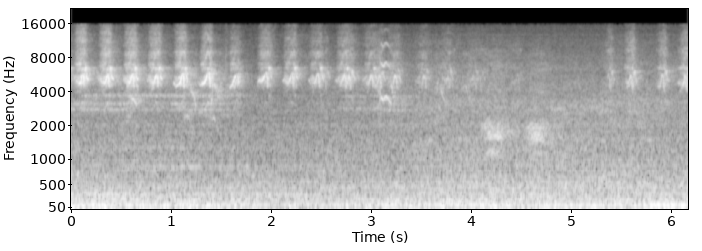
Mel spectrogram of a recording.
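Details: Begging Common Myna juvenile of subspecies tristis at a nest by a decorative grill in urban Delhi; quick high chirps repeat for two seconds, pause, then return, with a couple of lower squawky notes from another bird between them.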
